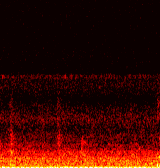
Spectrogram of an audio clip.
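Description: A motor running at a steady idle, a low, even rumble.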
